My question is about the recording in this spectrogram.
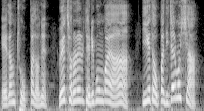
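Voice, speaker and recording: A woman's voice: fairly high pitch, sing-song, fast talker, no echo, studio quality, voice pushed up. A woman voicing a spoiled young sister-in-law who talks in a mocking, entitled tone in a radio drama. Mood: whiny.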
